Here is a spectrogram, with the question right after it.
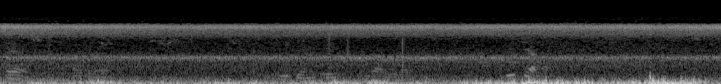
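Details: A cicada in a pear tree gives a steady, high-pitched buzzing drone with a fainter lower hum beneath it.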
